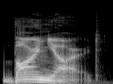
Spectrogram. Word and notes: barnyard: American English

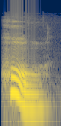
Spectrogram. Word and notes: hall: British English

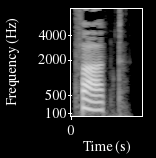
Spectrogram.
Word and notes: fucked: British English

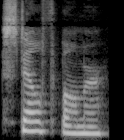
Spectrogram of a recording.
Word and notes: stealth bomber: American English

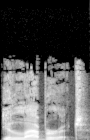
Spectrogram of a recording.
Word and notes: elaborate: American English

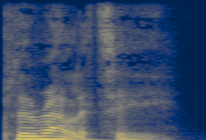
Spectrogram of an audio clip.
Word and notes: plurality: British English

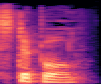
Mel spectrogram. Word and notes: stipple: American English

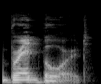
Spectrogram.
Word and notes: breadboard: American English

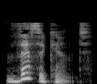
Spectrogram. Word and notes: vesicant: British English

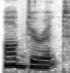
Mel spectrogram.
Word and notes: obdurate: American English

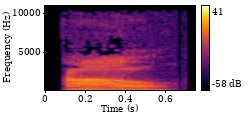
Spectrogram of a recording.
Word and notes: ow: American English

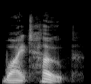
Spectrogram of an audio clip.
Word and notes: white hope: British English

